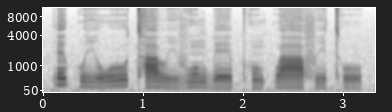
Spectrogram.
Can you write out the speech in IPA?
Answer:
ɾ ɪ˦ kʷ iː˨ w uː˦ tʰ a˦ β i˨ v ũ˦ ɡ͡b eː˨ pʰ ũ˨ kʷ aː˦ f i˦ tʰ u˨

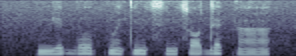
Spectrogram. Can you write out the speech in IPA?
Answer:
ɲ e˨˦ b oː˧ kʷ ɛ̃˧ t ĩ˧ s ĩ˨ s ɔ˧ d ɛ˦ k ã˧

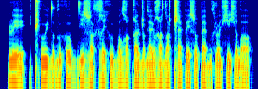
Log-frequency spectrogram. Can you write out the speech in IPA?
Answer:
ɭ e | ǁʰ u y̯ d̪ o ɡ u h o b d̪ i ɮ ɒ x ʁ i h u b o lˠ ʁ o q e y̯ ɖ ɒ ɡ æ y̯ ʁ i dˤ u y̯ ǁ æ p e ɬ o p æ b o x ɭ ɒ y̯ ç e ç ɒ w ɒ

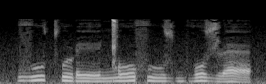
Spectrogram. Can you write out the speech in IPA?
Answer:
v u tʰ u ɽ eː ŋ͡ǁ o f uː z bʱ o z ɭ æ

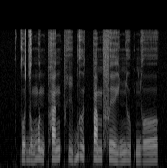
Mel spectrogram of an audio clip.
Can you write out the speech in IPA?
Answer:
t̪ o˩˧ d o˧˩ m o˥˨ n pʰ a˧˥ n pʰ i˧˩ b ɯː˥˨ t̚ p a˧ m f eː˥˨ j ɲ ɯː˥˨ p̚ ɲ ɤː˧˥

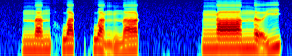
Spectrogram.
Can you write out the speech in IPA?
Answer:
n a˧ n h w a˦˥ k̚ h w a̰˧˨ ŋ n a˦˥ k̚ | ŋ aː˧ n ə̰˧˥ j

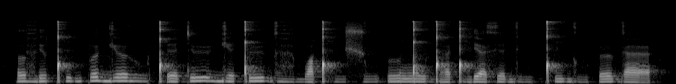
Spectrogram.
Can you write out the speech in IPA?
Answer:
l æ̤ ɾʲ ɯ ǃʰ i ɡ p ø ɡʲ ø ɦ ṳ ǃʼ e t y ɡʲ e ǃ y ɡʱ æ̤ b ɑ ǃʰ i̤ ʃ ṳ ʔ ɯ ŋ͡ǃ u ɡ͡ǃ æ ǃ i̤ ɾʲ æ x e ɡʱ i̤ ǃʼ i ɡʱ ṳ ʔ ø ɡ æ

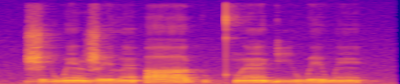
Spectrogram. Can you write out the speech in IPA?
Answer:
ʐ i w ẽ ʐ e l ɛ̃ ʔ aː kʷ ɘ kʷʰ ɛ̃ː ɠ iː w e w ẽ

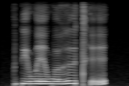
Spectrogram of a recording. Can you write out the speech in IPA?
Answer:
pʲ ɵ w e w ɵ ɦ ɨ tʰ ḛ

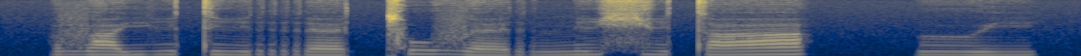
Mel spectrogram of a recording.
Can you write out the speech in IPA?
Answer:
v a j i t i r ɛ ǀ u v ɛ r n i ɕ i t a | ɯ j

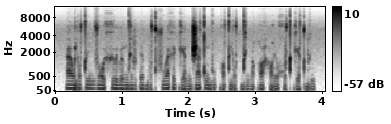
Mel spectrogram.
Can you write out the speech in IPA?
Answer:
æ o̯ j o t i n z o xʲ u lʲ o n d e v ʔ e b o t sʷ æ x e kʲ æ n d͡ʒ æ t ŋ ɡ u k ɒ t j o t d i ŋ i qʷ i h ɒ ɾ i χʷ e t kʲ æ t b i

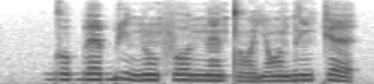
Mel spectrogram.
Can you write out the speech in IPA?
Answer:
ɡ o˦ b ɛ˦ b i˦˨ n ũ˧ f o˧ n ɛ̃˧ t ɔ̃˨ j ɔ̃˧ d ĩ˦ k ɛ˦˨

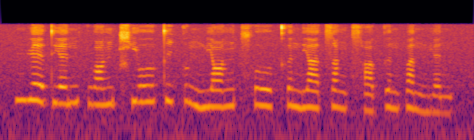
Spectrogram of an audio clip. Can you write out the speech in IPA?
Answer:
m ɥ ɛ˥˩ t̪ j ɛ˧˥ n k w ɑ˧˥ ŋ t͡ɕʰ j o˥ ʊ̯ t̪ i˥˧ k ʊ˥˩ ŋ m j ɑ˧˥ ŋ t͡sʰ o˥˧ ʊ̯ kʰ ə˥˧ n j ä˥˧ t͡s ɑ˥˩ ŋ t͡sʰ ɑ˩ ʊ̯ k ə˥˧ n p a˥˩ n m j ɛ˩ n

